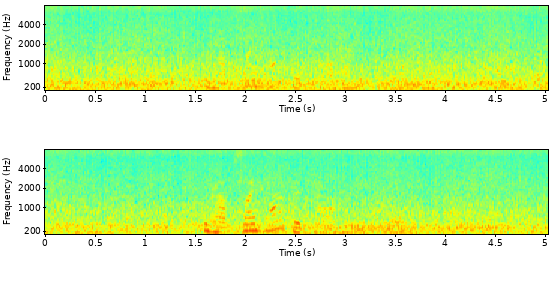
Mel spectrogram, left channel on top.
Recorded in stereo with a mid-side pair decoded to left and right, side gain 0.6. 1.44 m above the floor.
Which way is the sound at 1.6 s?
40° right.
